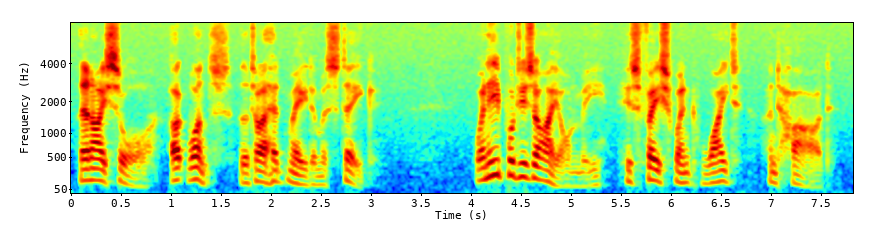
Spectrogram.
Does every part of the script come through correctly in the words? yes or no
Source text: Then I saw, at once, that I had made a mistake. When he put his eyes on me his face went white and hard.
no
